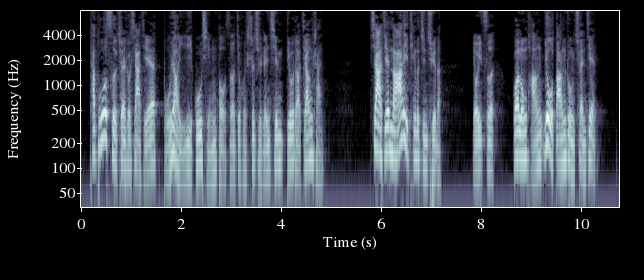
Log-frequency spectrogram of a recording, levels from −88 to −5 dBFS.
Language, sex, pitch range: Chinese, male, 80-135 Hz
